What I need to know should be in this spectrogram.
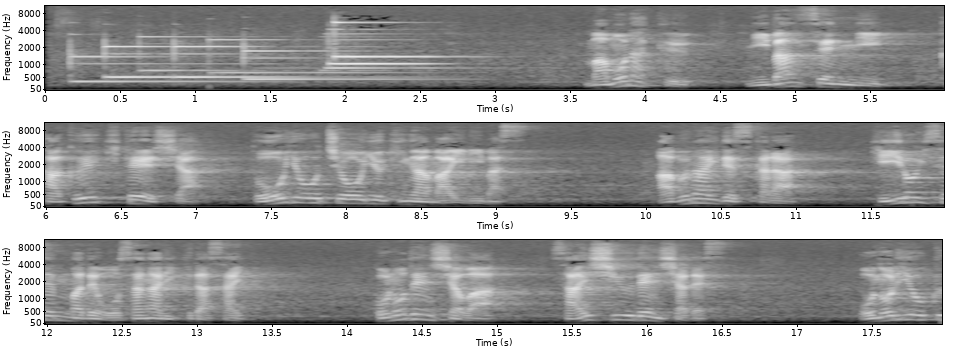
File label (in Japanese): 土休日最終電車の接近放送; 2番線終接近 -- 東陽町行土休日最終電車の接近放送です。; yachiyo-chuo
